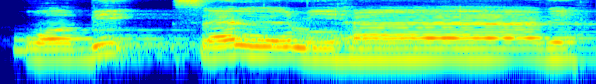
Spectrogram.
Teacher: یہاں پر وقف کریں گے تو دال میں قلقلہ ہوگا اور مد عارض وقفی ہوگا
